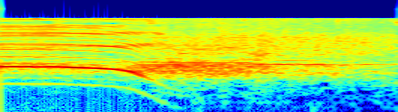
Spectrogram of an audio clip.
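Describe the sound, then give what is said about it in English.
A church audience stands and erupts in loud cheering and clapping to give the Lord a shout, opening with a long, sustained shout that slides down in pitch before dissolving into a steady roar of crowd noise. “I want you to stand to your feet, clap your hands, and give the Lord a shout!”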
